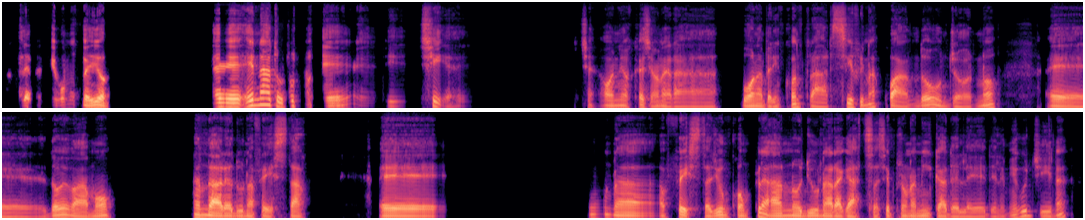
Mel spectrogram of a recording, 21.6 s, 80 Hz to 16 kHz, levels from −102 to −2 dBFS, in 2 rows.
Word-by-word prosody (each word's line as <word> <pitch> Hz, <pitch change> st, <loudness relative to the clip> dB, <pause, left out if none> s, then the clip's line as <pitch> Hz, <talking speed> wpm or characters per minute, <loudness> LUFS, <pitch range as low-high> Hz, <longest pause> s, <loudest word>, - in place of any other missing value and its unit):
perché 475 Hz, +1 st, -3 dB
comunque -, -, +1 dB
io -, -, +7 dB, 1.0 s
Ehm, 140 Hz, -1 st, +8 dB
è 175 Hz, -, +6 dB
nato 205 Hz, -7 st, +5 dB
tutto 170 Hz, +4 st, -9 dB
che, 90 Hz, +4 st, -1 dB
eh, 90 Hz, -6 st, -23 dB
di 80 Hz, 0 st, -15 dB
sì, -, -, -2 dB
ehm 80 Hz, 0 st, -16 dB, 1.2 s
cioè -, -, -12 dB
ogni 90 Hz, 0 st, -2 dB
occasione 80 Hz, -2 st, -4 dB
era 70 Hz, -1 st, -7 dB, 0.2 s
buona 85 Hz, -1 st, +2 dB
per 80 Hz, -, -3 dB
incontrarsi 75 Hz, -, -3 dB
fino -, -, -5 dB
a -, -, -7 dB
quando, 80 Hz, +8 st, +1 dB
un 90 Hz, -8 st, -4 dB
giorno, 70 Hz, -1 st, -5 dB, 0.4 s
ehm, 70 Hz, -3 st, -3 dB
dovevamo 85 Hz, -1 st, +1 dB, 0.7 s
andare 100 Hz, -5 st, +6 dB
ad 85 Hz, -1 st, +1 dB
una 85 Hz, -, -1 dB
festa, 80 Hz, -1 st, -2 dB, 0.7 s
ehm 85 Hz, -2 st, +3 dB, 1.5 s
U 110 Hz, -, -9 dB
una 90 Hz, -4 st, 0 dB
festa 85 Hz, -, 0 dB
di 85 Hz, -, -1 dB
un 105 Hz, -1 st, +2 dB
compleanno 90 Hz, +1 st, +1 dB
di 85 Hz, -, -2 dB
una 90 Hz, -2 st, +2 dB
ragazza, 85 Hz, -, +1 dB
sempre -, -, -5 dB
un'amica 85 Hz, -1 st, -1 dB
delle 75 Hz, 0 st, -4 dB
delle 75 Hz, +1 st, -11 dB
mie 100 Hz, -, -7 dB
cugine, 160 Hz, -, -5 dB
85 Hz, 130 wpm, -26 LUFS, 75-95 Hz, 1.5 s, Ehm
